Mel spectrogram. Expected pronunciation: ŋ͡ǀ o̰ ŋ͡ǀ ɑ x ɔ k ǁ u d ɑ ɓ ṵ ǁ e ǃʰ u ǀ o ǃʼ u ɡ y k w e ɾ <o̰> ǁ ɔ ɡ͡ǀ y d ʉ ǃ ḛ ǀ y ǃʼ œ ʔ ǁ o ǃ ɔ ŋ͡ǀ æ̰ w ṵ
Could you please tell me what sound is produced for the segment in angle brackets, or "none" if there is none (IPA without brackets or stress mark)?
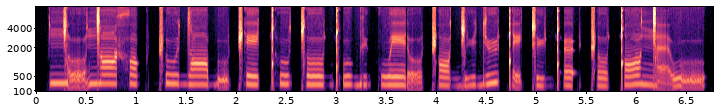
o̰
